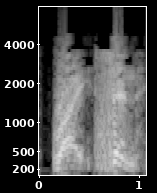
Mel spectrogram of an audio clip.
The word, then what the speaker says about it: ricin: Ricin. R-I-C-I-N. You've been inserting an A after the I. Don't do that.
